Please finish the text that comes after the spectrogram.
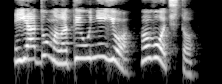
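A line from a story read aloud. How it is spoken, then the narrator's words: Window-rattling scream. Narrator (Russian): Завопила Анжела так, что стекла в стеллаже звякнули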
